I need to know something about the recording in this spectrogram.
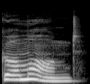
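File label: "gourmand", English, British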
